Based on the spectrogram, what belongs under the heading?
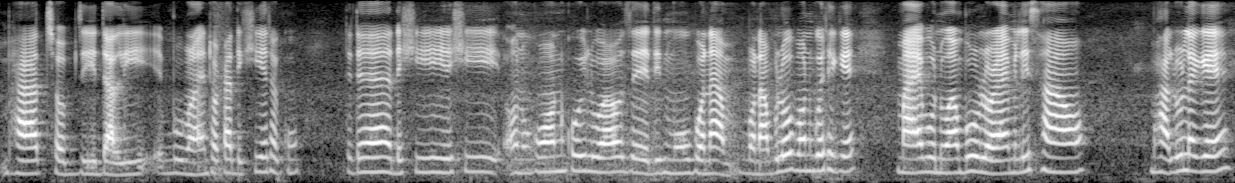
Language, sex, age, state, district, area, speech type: Assamese, female, 45-60, Assam, Lakhimpur, rural, spontaneous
